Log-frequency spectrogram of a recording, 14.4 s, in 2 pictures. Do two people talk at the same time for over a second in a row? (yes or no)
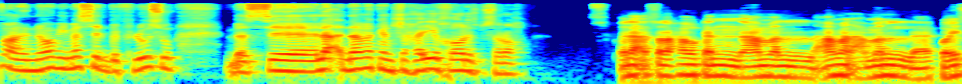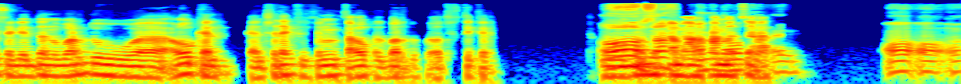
yes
